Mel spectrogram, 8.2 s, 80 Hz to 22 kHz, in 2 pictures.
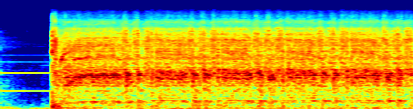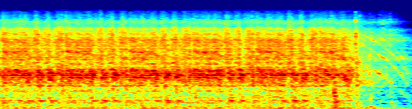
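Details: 1997 Ford Ranger 3.0 V6, spark plug wires connected to the wrong coil, caused a fire; engine revving steadily with a loose uneven beat like one cylinder missing; misfire on one cylinder.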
